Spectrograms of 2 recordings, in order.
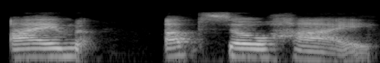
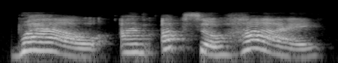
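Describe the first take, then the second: First: It is said in a flat, plain way. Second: It is said in a cutesy, excited way.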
